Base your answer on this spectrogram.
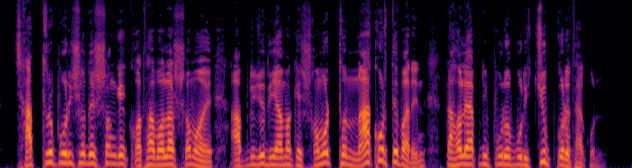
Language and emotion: Bengali, angry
